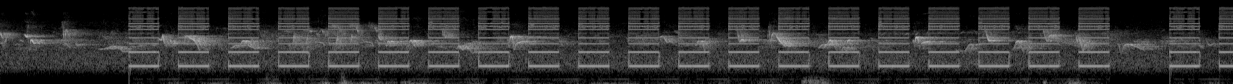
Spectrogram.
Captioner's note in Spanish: Sonido de Despertador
